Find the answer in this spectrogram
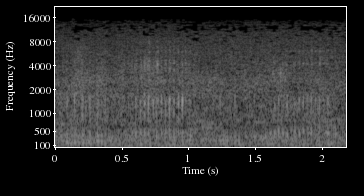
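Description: Tabby cat purring close to the microphone, a steady low rumble.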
